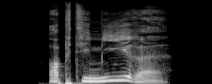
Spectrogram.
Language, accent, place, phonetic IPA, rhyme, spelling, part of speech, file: German, Germany, Berlin, [ɔptiˈmiːʁə], -iːʁə, optimiere, verb, De-optimiere.ogg
- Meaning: inflection of optimieren: 1. first-person singular present 2. singular imperative 3. first/third-person singular subjunctive I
